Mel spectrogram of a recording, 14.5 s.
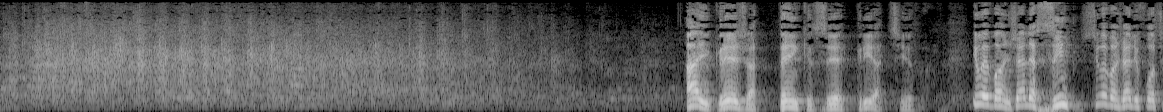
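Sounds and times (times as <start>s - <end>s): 
crowd applauding: 0.0s - 7.7s
speech: 8.6s - 11.5s, 12.2s - 14.5s.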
